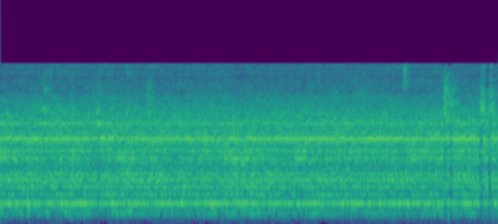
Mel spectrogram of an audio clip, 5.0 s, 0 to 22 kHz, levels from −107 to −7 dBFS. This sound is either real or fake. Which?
fake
